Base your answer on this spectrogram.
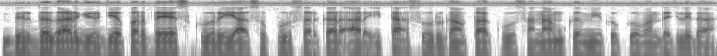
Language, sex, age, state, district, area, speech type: Santali, male, 30-45, Jharkhand, Pakur, rural, read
